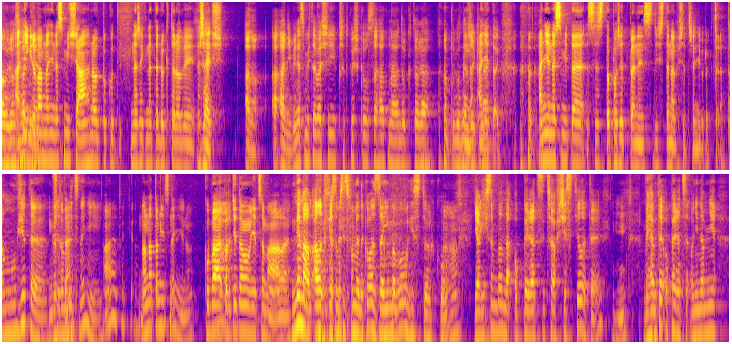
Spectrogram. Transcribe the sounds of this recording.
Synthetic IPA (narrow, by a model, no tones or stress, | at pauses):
ɾozaɲɪɡdovaːmnaɲɪnɛsmiːʃaːɦno̞wt̪̚po̞kut̪nɛrɛknɛt̪ɛdokt̪o̞ɾovɪr̝ɛʃ | ʔano̰ | ʔa̰ʔaɲɪvɪnɛsmiːt̪ɛvaʃiːpr̥ɛt̪koʃkowsaɦat̪nadokt̪oɾapokut̪nɛɛkʔɲɲɪt̪a̰k | ʔaɲɪnɛsmiːt̪ɛsɪst̪oporɪt̪pɛnɪsɡdɪʃst̪ɛnavɪʃɛt̪r̝̥ɛɲḭṵdokt̪o̰ɾa̰t̪omuːʒɛt̪ɛmunatʒɛomɲɲɪt͡snɛɲɪa̰jot̪akjononat̪omɲɪt͡snɛɲɪno | kubapɾocɪt̪omuɲɛt͡somaːʔalɛnɛmaːmʔalɛt̪ɛckasɛmsɪfspomɛɲɛlt̪akovazajiːmavo̞wɦɪst̪oɾkʰu | jaːɡdɪʃsɛmbɪlnaʔo̞pɛɾat͡sɪt̪r̥ɛbafʃɛscɪlɛt̪ɛx | bjɛɦɛmt̪ɛːʔo̞pɛɾat͡sɛʔo̞ɲɪnamɲɛ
